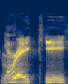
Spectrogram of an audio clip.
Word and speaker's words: Reiki: Reiki, because I've said it several different ways.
